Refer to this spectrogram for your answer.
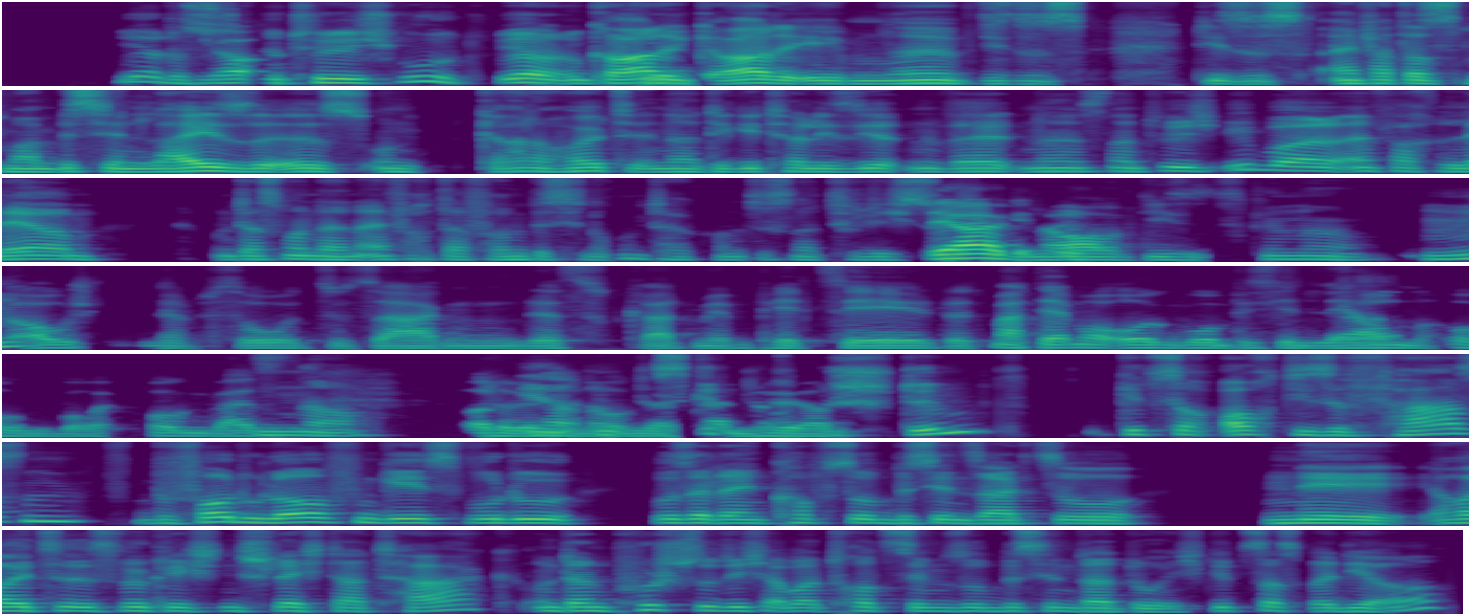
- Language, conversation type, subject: German, podcast, Wie kommst du bei deinem Hobby in den Flow?
- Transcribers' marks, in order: other background noise; tapping; in English: "pushst"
